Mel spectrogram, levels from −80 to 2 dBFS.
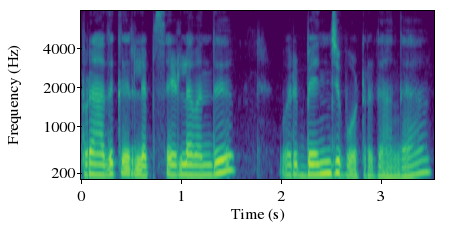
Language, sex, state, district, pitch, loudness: Tamil, female, Tamil Nadu, Kanyakumari, 175 Hz, -16 LUFS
